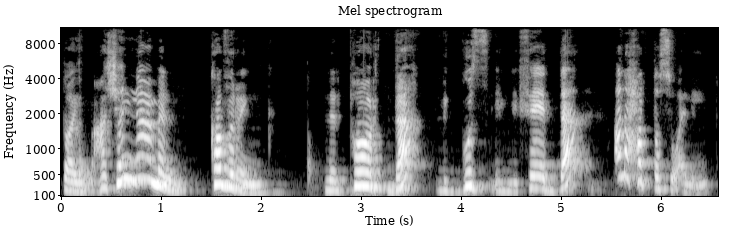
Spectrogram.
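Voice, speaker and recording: This clip has dull audio of a woman whose fairly high, slightly rough voice swings widely in pitch as she talks fairly quickly. An English teacher with an Egyptian Arabic accent, she addresses students directly on a grammar lesson, emphatically repeating key points and blending in English terminology.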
